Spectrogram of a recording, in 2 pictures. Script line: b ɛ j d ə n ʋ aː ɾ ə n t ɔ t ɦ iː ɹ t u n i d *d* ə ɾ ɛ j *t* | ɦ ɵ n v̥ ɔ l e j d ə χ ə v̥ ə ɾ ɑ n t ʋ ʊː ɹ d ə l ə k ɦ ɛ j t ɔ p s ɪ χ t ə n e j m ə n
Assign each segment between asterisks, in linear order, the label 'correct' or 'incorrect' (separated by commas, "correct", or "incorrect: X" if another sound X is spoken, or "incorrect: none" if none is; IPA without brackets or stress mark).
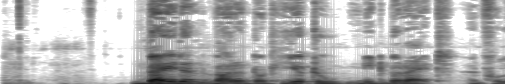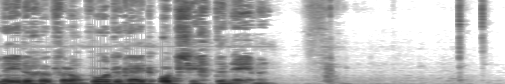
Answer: incorrect: b, correct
